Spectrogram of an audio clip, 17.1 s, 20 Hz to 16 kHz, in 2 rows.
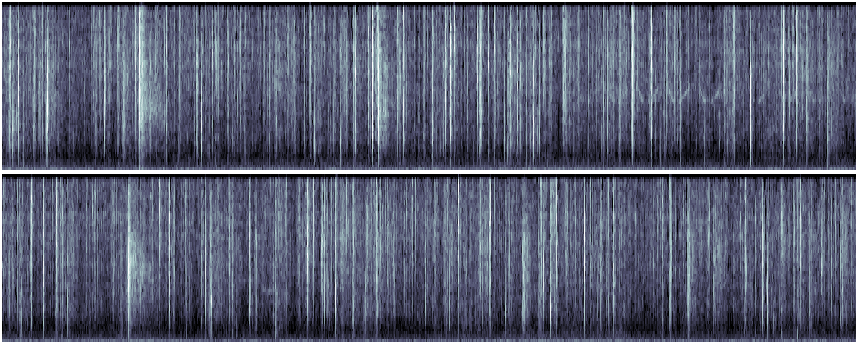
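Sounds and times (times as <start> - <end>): campfire crackling: 0.0 - 17.0
wood snapping: 0.1 - 5.2.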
